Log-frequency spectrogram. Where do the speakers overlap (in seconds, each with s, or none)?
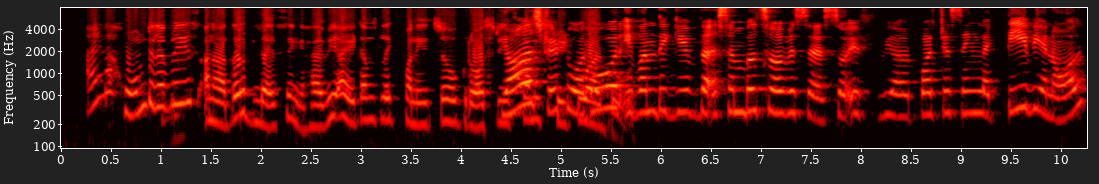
4.4 s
